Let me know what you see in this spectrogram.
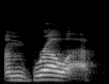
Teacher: okay second syllable stress umbrella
